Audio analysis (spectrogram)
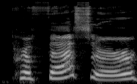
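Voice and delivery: high, slow, sneering drawl. Acted. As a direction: stretch it out mockingly. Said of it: "drawled Malfoy".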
